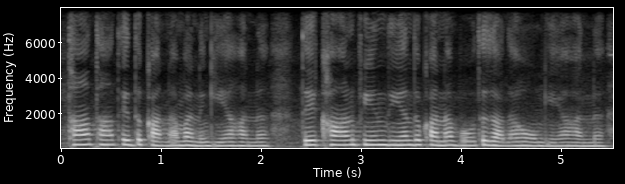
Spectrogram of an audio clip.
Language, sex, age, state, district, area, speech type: Punjabi, female, 18-30, Punjab, Pathankot, rural, spontaneous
